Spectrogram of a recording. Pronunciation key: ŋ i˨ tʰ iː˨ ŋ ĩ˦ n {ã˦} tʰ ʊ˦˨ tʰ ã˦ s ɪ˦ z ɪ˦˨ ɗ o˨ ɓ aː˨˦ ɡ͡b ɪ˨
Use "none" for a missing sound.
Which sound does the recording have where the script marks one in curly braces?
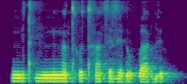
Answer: ã˨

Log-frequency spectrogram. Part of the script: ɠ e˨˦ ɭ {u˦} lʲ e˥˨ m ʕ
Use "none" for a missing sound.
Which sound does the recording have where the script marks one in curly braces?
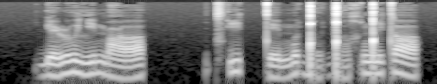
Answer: u˥˨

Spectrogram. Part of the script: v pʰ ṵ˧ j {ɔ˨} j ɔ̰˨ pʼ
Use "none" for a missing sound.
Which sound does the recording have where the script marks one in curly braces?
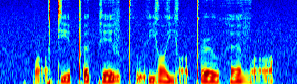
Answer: ɔ˨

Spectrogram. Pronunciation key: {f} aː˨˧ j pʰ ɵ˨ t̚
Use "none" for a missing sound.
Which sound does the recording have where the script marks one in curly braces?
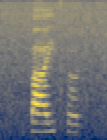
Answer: p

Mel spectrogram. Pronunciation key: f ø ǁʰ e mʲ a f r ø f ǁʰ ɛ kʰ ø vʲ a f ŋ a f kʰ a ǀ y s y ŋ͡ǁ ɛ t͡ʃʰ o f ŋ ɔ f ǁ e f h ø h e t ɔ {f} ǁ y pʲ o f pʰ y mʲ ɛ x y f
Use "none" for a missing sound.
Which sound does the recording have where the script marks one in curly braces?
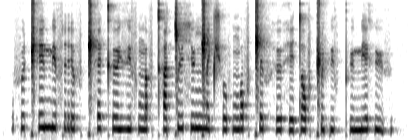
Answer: f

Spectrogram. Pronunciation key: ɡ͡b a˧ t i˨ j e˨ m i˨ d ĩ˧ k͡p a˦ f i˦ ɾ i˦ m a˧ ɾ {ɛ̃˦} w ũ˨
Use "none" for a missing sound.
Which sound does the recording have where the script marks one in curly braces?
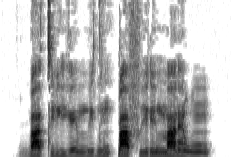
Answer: ɛ̃˨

